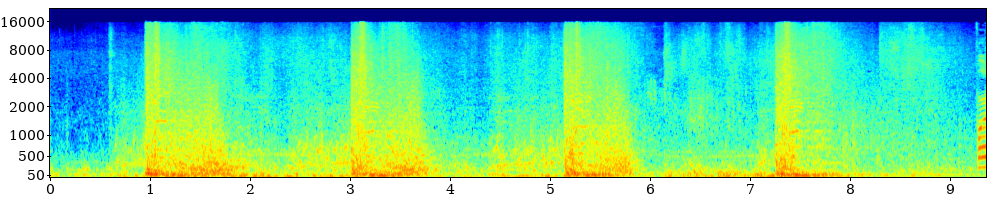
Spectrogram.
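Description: Wind rushes past in loud gusts.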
